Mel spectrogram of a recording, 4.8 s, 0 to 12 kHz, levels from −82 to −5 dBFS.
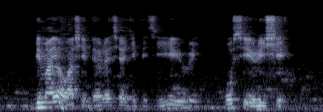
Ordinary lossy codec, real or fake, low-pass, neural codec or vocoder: none; real; 7.2 kHz; none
